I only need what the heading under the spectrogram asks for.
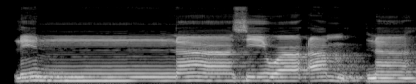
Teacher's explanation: ada Nun bertasdid kita membacanya dengan dengungan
